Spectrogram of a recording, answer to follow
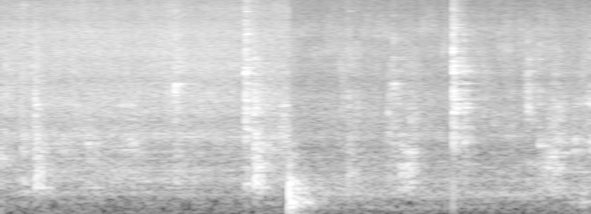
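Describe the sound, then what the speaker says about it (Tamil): Onions sizzle softly in a pan for a country chicken salt curry, with intermittent stirring scrapes and a couple of sharp utensil knocks against the pan, close and without speech. "வெங்காயம் நல்லா வதங்கிடுத்து"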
